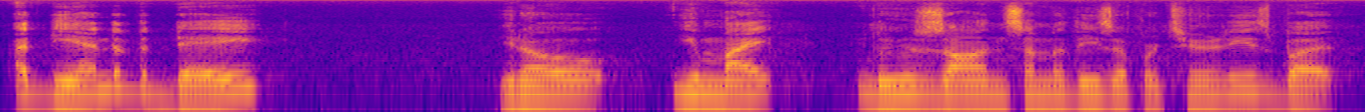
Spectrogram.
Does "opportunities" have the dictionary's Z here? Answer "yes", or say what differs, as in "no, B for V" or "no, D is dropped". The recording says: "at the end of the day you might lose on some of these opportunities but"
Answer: yes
